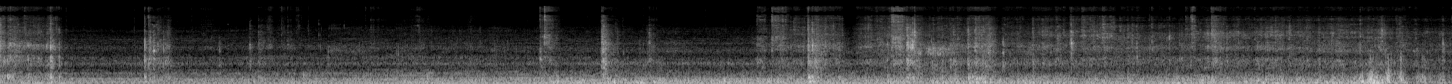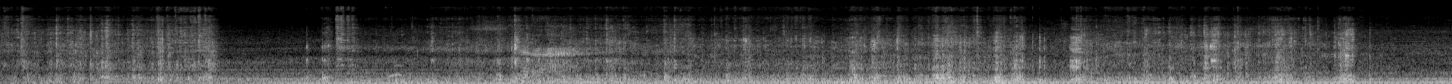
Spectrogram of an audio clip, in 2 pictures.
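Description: A heavy machine's engine running steadily while its auger drill bores into rocky ground. Frequent knocks and clanks come through as the bit hits rock.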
